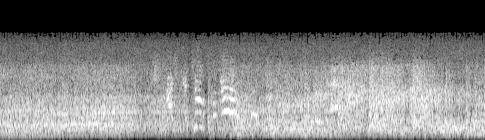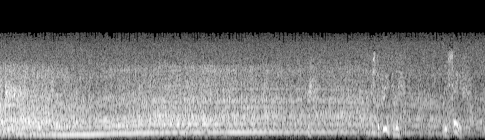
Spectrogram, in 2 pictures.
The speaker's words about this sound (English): Crash right through barricade. We're safe. Just a dented fender.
